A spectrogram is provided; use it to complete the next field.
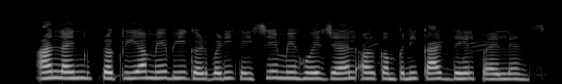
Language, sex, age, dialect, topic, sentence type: Chhattisgarhi, female, 18-24, Northern/Bhandar, banking, question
